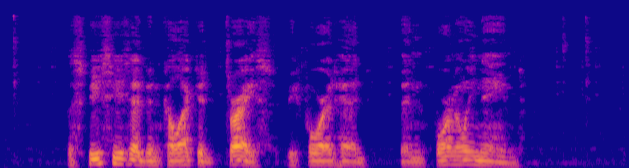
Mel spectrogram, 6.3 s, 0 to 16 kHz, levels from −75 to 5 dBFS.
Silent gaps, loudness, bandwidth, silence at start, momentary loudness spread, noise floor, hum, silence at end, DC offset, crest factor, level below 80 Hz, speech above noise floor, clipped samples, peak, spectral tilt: none; -22 LUFS; 11.5 kHz; 0.65 s; 17 LU; -65 dBFS; none; 1.1 s; under 0.1%; 22 dB; -46 dBFS; 43 dB; under 0.1%; 0 dBFS; -6.5 dB/octave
